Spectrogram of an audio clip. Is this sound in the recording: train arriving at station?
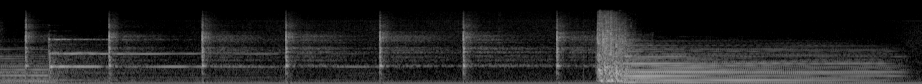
no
